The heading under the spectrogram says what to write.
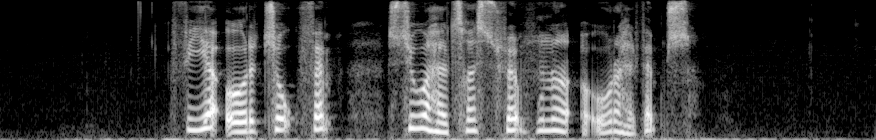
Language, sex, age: Danish, female, 27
